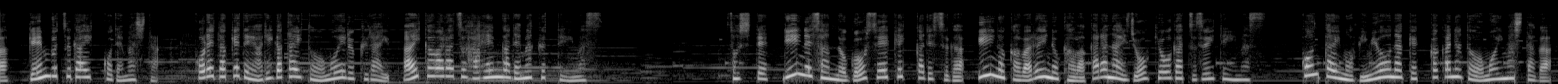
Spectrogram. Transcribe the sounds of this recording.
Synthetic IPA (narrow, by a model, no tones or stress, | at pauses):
aɡ̥ẽ̞mbɯ̟t͡sɨɡaikːo̞d̪e̞maɕi̥t̪a̰ | ko̞ɾe̞d̪ake̞d̪e̞aɾʲiɡat̪ait̪o̞ːmo̞e̞ɾɯ̟kɯ̟ɾaiaikaβaɾazɨɦaɦẽ̞ŋɡad̪e̞makɯ̟t̪ːe̞imasɨ̥ | so̞ɕi̥t̪e̞ɾʲiːne̞sãnːo̞ɡo̞ːse̞ːke̞kːad̪e̞sɨɡaiːno̞kaβaɾɯ̟ino̞kaβ̞akaɾanaiʑo̞ːkʲo̞ːɡat͡sɨzɨit̪e̞imasɨ̥ | kõ̞ŋkaimo̞bʲimʲo̞ːnake̞kːakanat̪o̞ːmo̞imaɕi̥t̪aɡa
